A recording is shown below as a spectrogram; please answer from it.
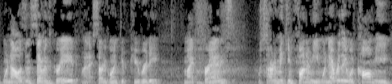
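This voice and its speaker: Casual podcast co-host, thirties, male, high voice, bright tone, swinging pitch, lots of laughs. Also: lively intonation, moderate pace, a little hiss or hum. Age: 30s. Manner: rambling, laughs often, filler-heavy. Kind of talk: casual chat.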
